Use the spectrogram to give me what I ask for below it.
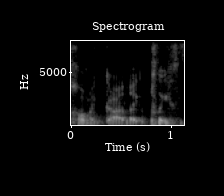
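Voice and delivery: hushed, voiceless plea; exasperated whisper. Acted. Host irritated by their flattery, exasperated whisper. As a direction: whisper it as if worn out by them.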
